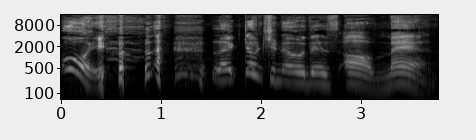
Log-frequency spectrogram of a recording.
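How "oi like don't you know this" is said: put-on loud, high-pitched fantasy dwarf accent, called out. Mocking how the cute mouse character talks: imitating the mouse character's fantasy accent. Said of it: "mouse character to be like".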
